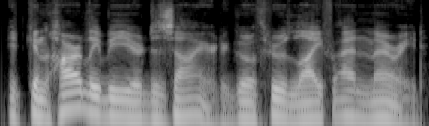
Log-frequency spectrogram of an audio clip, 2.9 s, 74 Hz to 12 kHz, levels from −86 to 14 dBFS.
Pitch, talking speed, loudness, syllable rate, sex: 100 Hz, 230 wpm, -18 LUFS, 5.8 syllables/s, male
